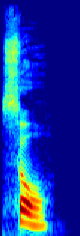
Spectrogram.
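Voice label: "saw", British English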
